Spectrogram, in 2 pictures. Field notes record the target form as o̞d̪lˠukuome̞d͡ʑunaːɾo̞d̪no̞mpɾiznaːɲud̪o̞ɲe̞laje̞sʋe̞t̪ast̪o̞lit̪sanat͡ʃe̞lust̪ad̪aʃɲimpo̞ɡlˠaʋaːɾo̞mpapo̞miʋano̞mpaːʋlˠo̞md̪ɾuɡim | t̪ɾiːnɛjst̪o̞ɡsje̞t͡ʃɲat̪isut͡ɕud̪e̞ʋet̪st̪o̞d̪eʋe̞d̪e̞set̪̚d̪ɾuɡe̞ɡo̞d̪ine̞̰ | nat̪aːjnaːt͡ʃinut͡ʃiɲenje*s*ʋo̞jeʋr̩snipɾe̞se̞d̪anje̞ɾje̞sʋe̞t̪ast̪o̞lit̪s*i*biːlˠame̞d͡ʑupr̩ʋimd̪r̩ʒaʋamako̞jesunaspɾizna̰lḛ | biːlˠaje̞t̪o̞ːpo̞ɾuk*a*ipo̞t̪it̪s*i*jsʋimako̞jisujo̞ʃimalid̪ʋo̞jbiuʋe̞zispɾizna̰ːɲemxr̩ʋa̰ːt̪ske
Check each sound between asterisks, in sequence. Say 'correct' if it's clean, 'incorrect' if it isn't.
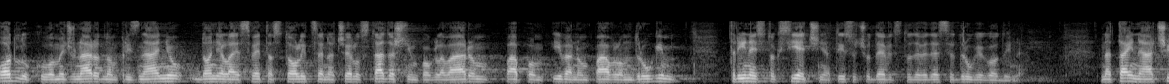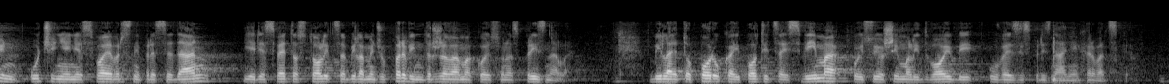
correct, incorrect, correct, incorrect

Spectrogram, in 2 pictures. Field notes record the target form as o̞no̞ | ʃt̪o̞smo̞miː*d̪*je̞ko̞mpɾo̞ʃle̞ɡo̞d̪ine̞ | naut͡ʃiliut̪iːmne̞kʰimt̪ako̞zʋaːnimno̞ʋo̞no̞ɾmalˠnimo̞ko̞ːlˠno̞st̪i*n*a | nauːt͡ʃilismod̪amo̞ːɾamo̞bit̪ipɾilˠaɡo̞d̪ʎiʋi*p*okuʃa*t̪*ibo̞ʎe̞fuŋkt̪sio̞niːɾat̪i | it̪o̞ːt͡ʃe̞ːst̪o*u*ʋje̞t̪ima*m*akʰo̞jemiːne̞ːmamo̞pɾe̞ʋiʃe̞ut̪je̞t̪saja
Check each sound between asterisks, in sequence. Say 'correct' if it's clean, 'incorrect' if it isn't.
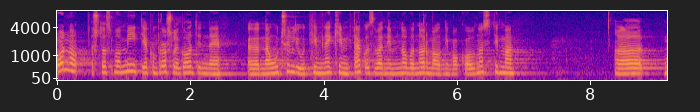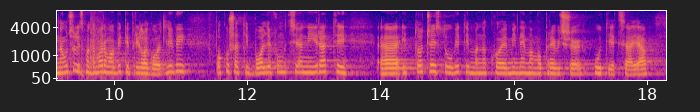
incorrect, incorrect, correct, correct, incorrect, incorrect

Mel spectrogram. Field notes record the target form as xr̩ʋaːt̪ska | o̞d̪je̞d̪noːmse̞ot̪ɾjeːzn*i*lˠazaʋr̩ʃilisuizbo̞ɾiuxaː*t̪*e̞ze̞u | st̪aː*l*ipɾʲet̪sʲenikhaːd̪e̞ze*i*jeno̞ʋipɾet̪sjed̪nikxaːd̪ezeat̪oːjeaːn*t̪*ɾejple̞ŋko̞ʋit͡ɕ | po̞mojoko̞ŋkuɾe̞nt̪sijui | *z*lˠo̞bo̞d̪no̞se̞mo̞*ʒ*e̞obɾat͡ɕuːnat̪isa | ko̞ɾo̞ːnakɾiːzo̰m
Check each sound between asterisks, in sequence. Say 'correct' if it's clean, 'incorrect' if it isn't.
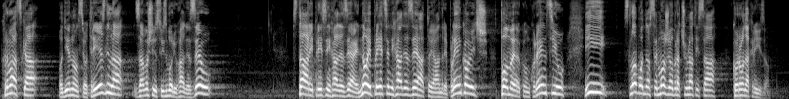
correct, incorrect, incorrect, incorrect, incorrect, incorrect, correct

